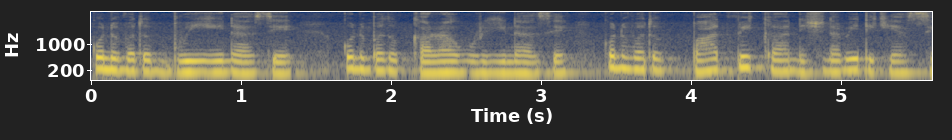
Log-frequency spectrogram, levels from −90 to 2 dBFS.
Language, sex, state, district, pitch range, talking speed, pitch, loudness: Nagamese, female, Nagaland, Dimapur, 180-210 Hz, 170 wpm, 190 Hz, -15 LUFS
